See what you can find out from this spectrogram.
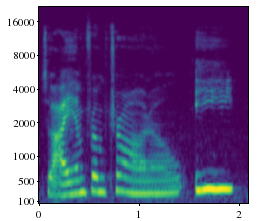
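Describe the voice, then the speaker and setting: A young woman in her twenties, from the Philippines, rambles to camera about her life. She is self-mocking and easily sidetracked, with a gravelly fry in her voice. A faint hum of room noise sits behind her. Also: high voice, moderate pace, darkish tone. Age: 20s. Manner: chatty, distractible, self-mocking, filler-heavy. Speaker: vlogger. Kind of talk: casual rambling chat to camera.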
